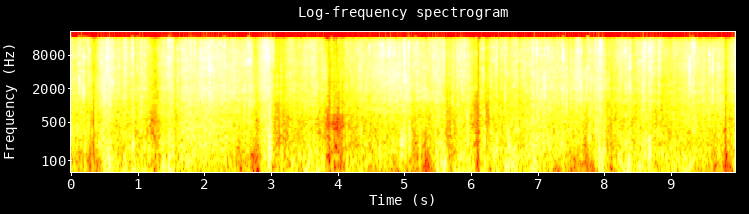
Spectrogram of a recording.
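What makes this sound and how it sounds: A hand-sized, loosely packed ball of crumpled paper is squeezed and rubbed with the fingertips. The result is dense, bright crinkling and crackling that runs almost continuously for about ten seconds, with brief quieter dips between squeezes.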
